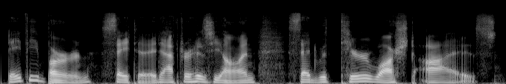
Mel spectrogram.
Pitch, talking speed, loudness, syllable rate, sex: 105 Hz, 120 wpm, -19 LUFS, 3.8 syllables/s, male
